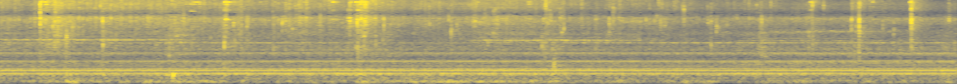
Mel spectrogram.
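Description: Chicken curry cooking in its own juices in a nonstick pan, stirred with a silicone spatula: wet bubbling and soft scraping with faint clicks. A steady hum of several constant tones runs underneath.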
